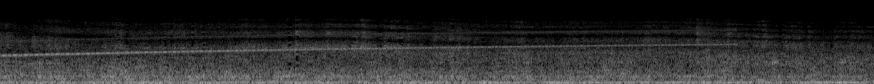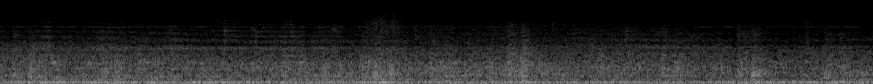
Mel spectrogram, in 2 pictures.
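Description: Subway train wheels rumble on the rails in a tunnel.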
